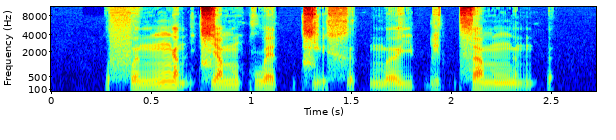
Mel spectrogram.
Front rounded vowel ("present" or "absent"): absent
